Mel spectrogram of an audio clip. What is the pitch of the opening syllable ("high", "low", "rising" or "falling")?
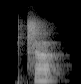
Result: high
